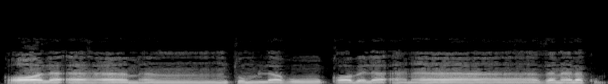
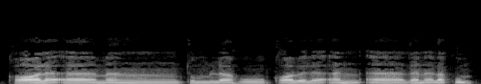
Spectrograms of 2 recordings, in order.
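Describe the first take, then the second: First: Slow chant, second hamza of "آمنتم" softened; Warsh reading. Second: Said in the usual way. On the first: Shown as a demonstration. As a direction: open "آمنتم" with two hamzas, the second eased halfway into a vowel. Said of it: "مع تسهيل الثانية بين بين هكذا". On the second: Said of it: "بهمزتين".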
